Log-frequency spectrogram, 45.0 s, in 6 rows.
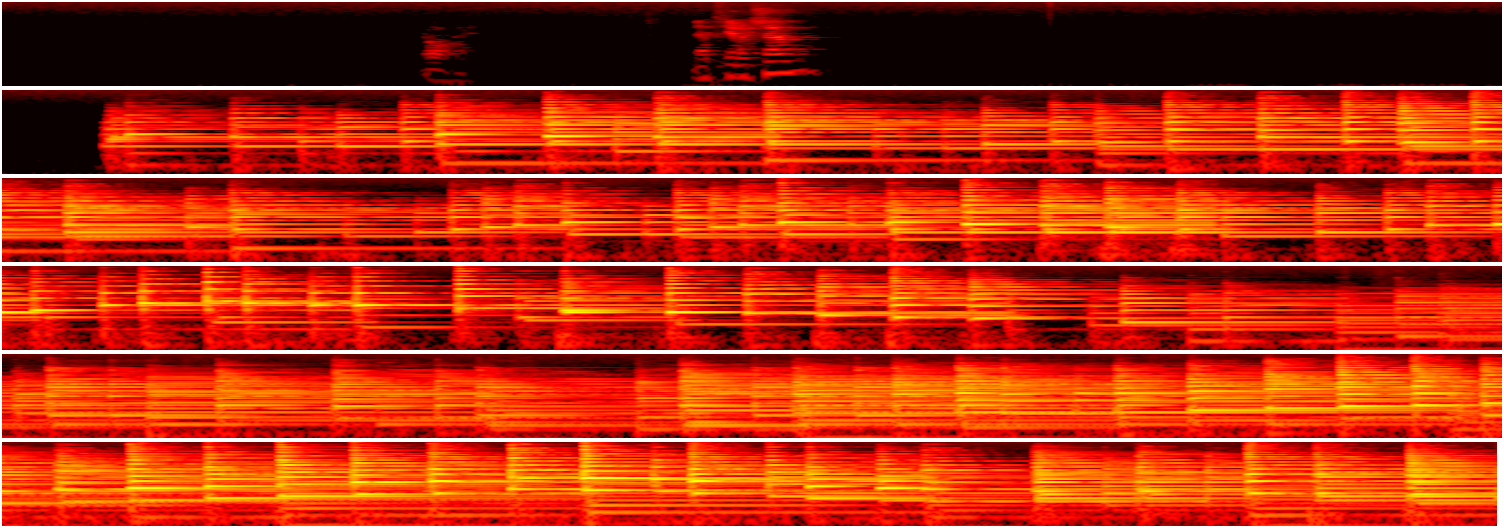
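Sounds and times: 
piano: 8.0s - 44.9s.

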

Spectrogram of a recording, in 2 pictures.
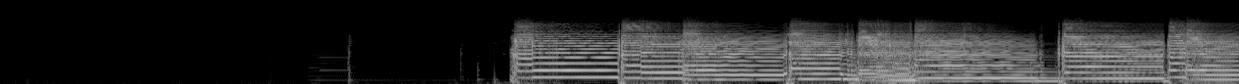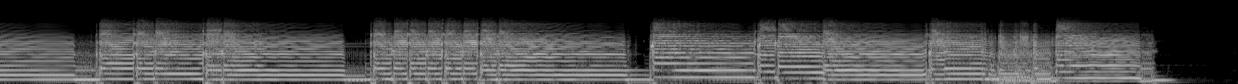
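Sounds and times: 
overdriven electric guitar recorded with a Royer microphone: 4.5s - 24.2s.

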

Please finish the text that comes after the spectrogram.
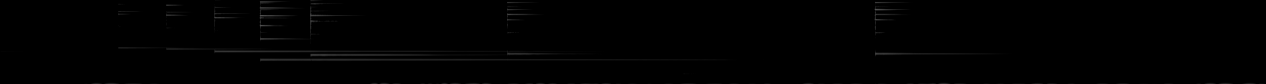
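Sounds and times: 
glockenspiel: 1.2s - 7.6s, 8.7s - 11.0s.

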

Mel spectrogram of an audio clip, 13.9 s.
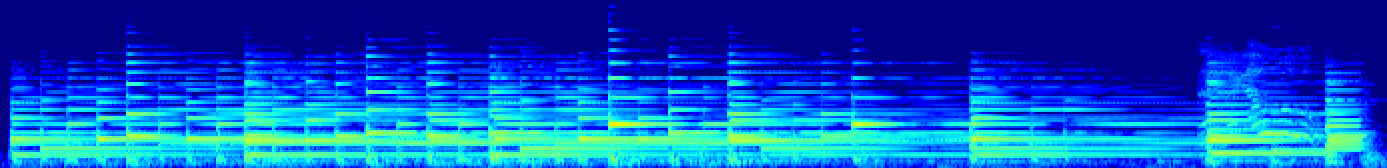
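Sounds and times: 
piano note A: 0.1s - 13.8s.

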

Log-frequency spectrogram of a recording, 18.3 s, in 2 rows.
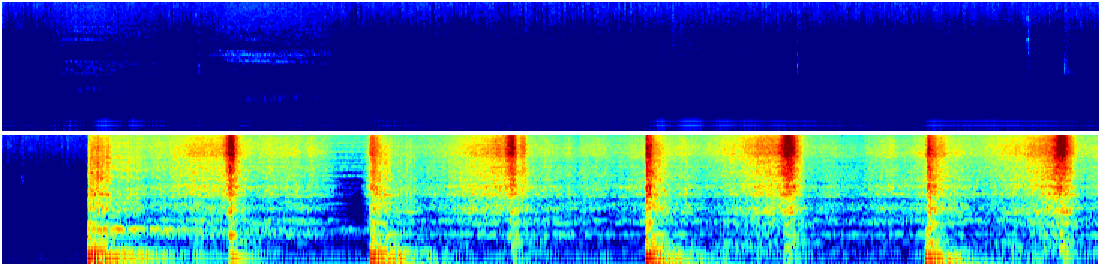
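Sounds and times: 
bottom snare drum: 9.9s - 18.2s.

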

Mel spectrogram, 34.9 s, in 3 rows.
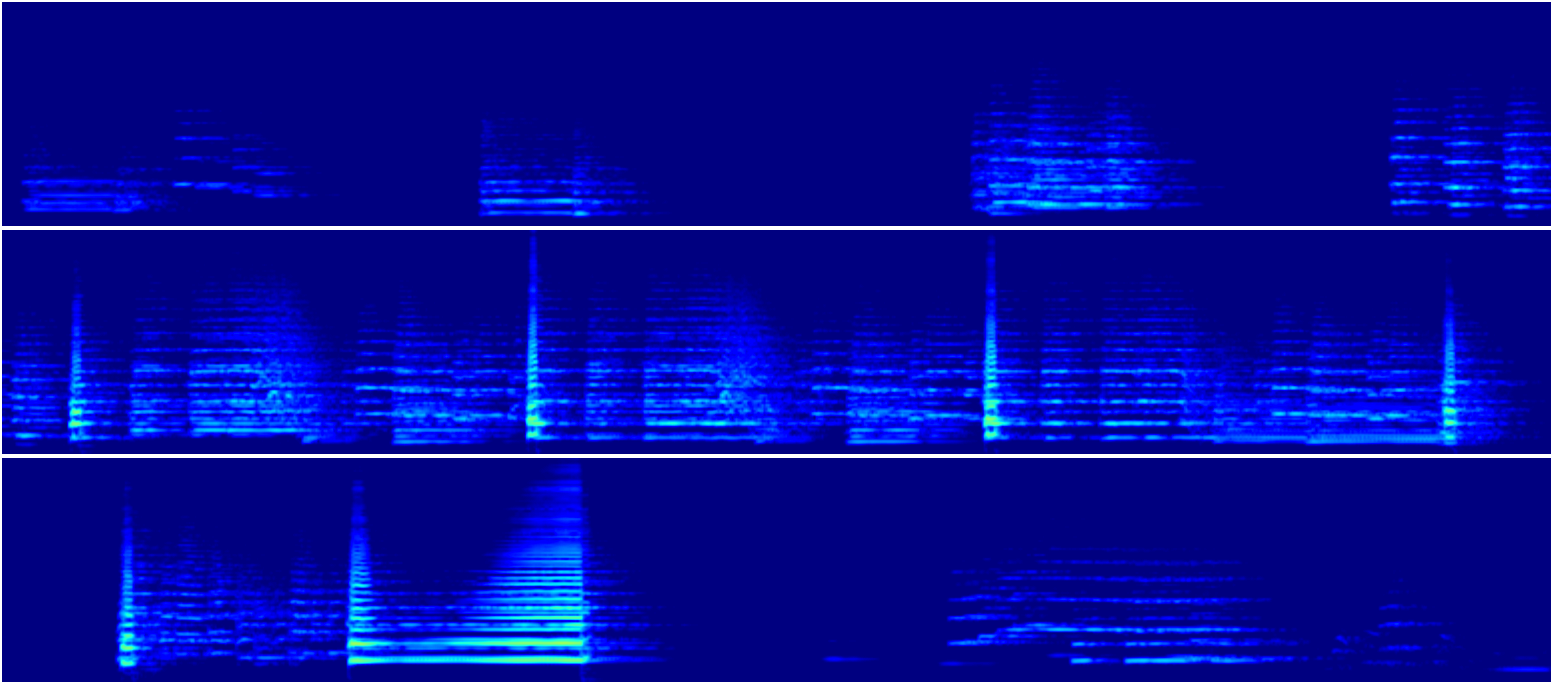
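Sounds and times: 
horns: 7.4s - 8.6s, 10.5s - 22.9s, 24.1s - 28.0s.

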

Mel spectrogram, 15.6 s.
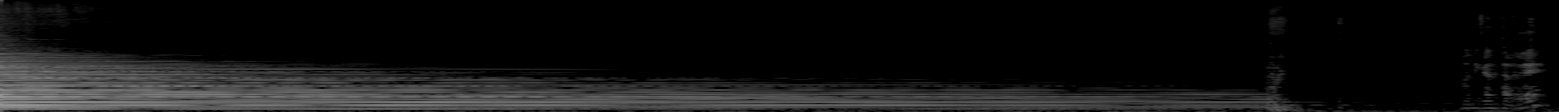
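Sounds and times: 
piano note B: 0.0s - 8.2s.

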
